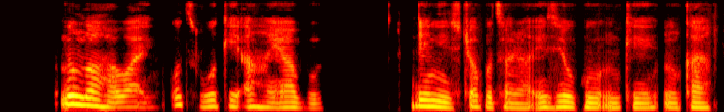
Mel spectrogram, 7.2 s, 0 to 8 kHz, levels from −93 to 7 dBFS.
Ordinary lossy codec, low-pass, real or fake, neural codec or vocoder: none; 7.2 kHz; fake; codec, 16 kHz in and 24 kHz out, 2.2 kbps, FireRedTTS-2 codec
